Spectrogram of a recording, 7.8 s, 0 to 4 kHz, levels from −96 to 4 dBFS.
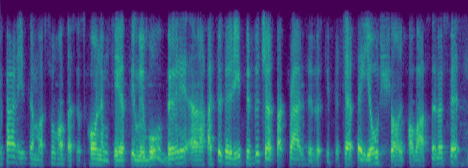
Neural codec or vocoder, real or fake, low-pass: codec, 24 kHz, 0.9 kbps, WavTokenizer, medium music audio release; fake; 3.6 kHz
